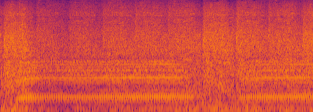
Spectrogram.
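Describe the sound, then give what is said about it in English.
A toy model train with a steam whistle runs through a shaking model layout, its steady, loud whistle tone sounding over a continuous rattling rumble. “Puffing smoke, the train barrels through the quaking model.”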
